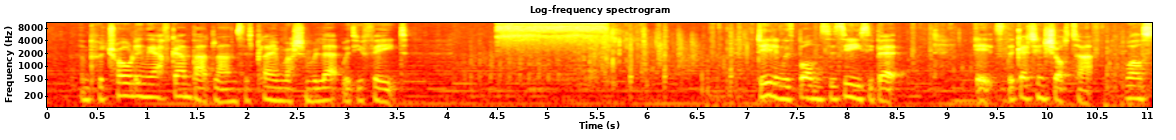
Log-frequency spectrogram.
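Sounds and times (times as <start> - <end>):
background music: 0.0 - 11.0
aerosol spray can hissing: 4.5 - 5.8.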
